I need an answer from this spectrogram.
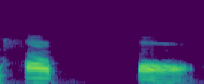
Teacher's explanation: kalau berhenti begitu dia qalqalahnya jadi kubro atau ada jeda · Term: qalqalah kubro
